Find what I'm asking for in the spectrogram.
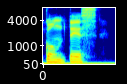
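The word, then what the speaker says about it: Contés: Mi nombre es Miguel Contes con acento en la E.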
